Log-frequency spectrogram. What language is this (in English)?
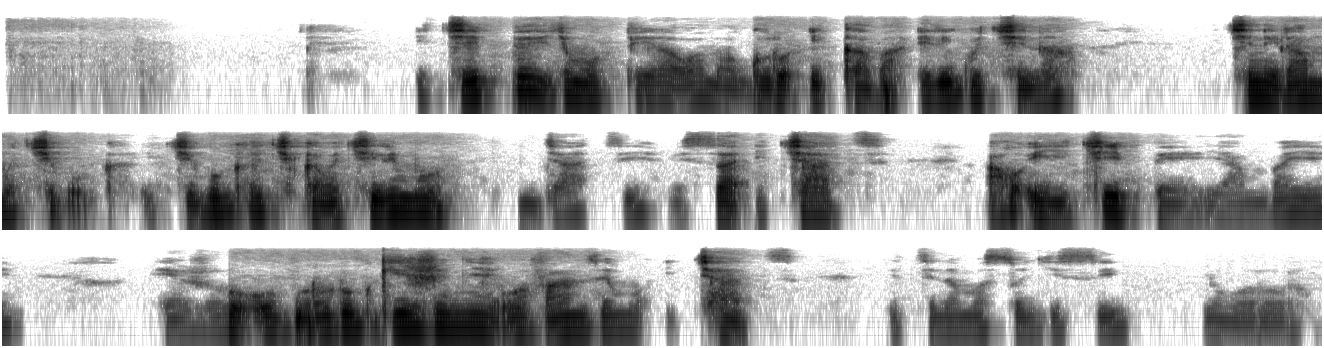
Kinyarwanda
